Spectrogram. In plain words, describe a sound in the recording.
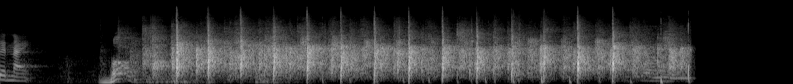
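Clapping hands rattle quickly and steadily.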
